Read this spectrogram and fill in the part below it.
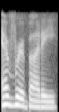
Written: everybody

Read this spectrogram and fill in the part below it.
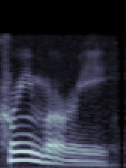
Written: creamery

